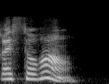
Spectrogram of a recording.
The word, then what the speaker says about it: Restaurant: Das Restaurant. – This word is taken from the French and does not follow the rules of German pronunciation. The stress is on the last syllable, pronounced en.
